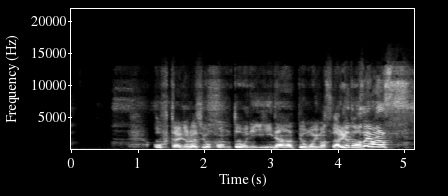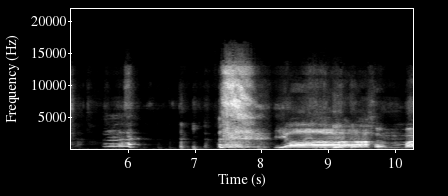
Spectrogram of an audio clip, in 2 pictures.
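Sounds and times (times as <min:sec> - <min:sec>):
speech: 0:01.2 - 0:05.0, 0:08.3 - 0:10.2
person sobbing: 0:05.6 - 0:06.3, 0:07.3 - 0:10.2
person sniffling: 0:07.4 - 0:08.2.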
